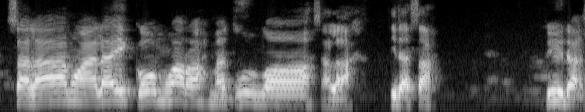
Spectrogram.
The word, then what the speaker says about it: assalamualaikum: idealnya begitu idealnya begitu minimal dua harakat Nih assalamualaikum warahmatullah bagus tuh sudah sempurna tuh ya gak berama Gak lah pokoknya sempurna itu baik Terkadang ada orang meninggalkan alif lam jadi bacanya assalamualaikum warahmatullah salah tidak sah tidak sah Salamualaikum Salamualaikum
